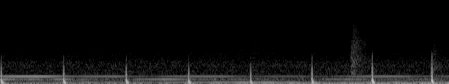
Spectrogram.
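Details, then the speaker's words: Sharp, regular metallic clicks at about 97 per minute from the mechanical heart valve of a 26-year-old man, audible from a couple of meters away, after bacterial infection of his valve. "that heartbeat is now the soundtrack to life for matt johnson and partner taylor it's been fast now what you can hear isn't a television sound effect it's audible from a couple of meters away"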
